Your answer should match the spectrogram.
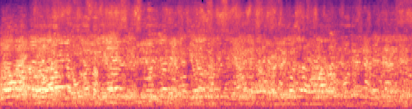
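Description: A class of people reading a passage aloud together, many voices overlapping out of step. It sounds like a ragged, unsynchronised group reading, which the teacher then stops, asking them to follow the punctuation and pitch their voices.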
